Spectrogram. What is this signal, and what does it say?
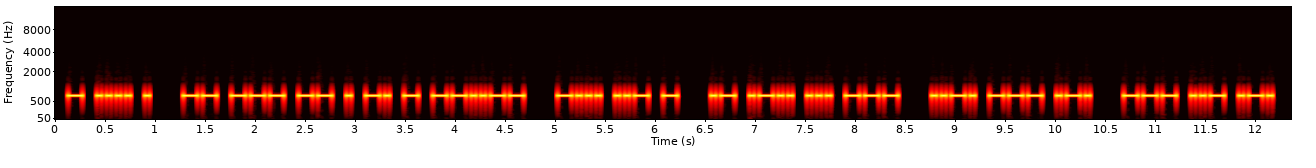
Morse code, heard as a keyed tone, about 25 wpm, 700 Hz. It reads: THE MOMENT, BUT ALSO FOR OUR
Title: Sentences from Top 1000 Words - Review Part 6 - 25wpm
